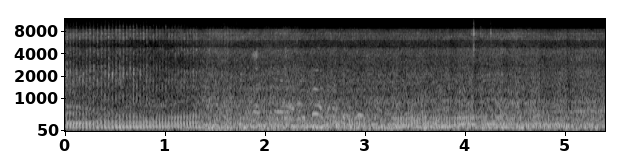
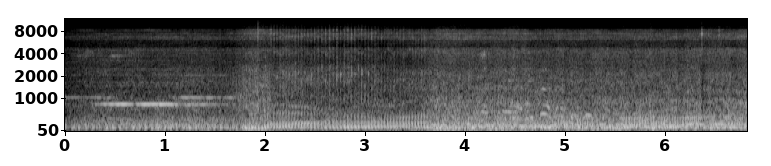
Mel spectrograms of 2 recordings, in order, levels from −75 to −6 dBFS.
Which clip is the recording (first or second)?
first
